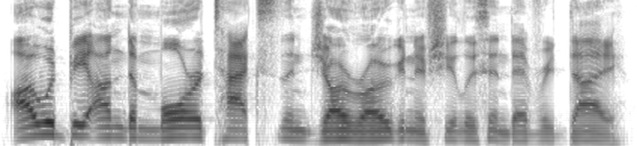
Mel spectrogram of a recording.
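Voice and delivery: ordinary talk, nothing marked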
